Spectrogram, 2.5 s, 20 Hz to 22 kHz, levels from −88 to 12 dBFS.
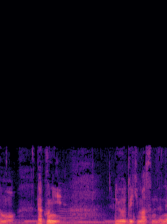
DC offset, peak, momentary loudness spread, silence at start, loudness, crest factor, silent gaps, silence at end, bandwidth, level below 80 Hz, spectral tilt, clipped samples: under 0.1%; -2 dBFS; 17 LU; 0 s; -22 LUFS; 22 dB; none; 0 s; 8 kHz; -54 dBFS; -5.5 dB/octave; under 0.1%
